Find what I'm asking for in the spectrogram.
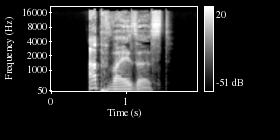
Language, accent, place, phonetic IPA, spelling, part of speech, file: German, Germany, Berlin, [ˈapˌvaɪ̯zəst], abweisest, verb, De-abweisest.ogg
- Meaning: second-person singular dependent subjunctive I of abweisen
